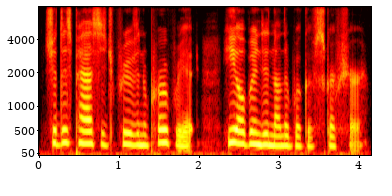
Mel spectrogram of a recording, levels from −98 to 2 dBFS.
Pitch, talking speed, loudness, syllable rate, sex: 220 Hz, 160 wpm, -18 LUFS, 6.3 syllables/s, female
